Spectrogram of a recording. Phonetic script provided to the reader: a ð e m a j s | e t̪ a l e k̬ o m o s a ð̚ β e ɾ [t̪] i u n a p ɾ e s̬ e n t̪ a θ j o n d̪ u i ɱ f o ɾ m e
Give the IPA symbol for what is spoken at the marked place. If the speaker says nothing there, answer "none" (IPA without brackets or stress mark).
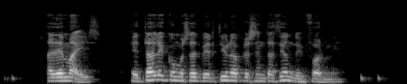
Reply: t̪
